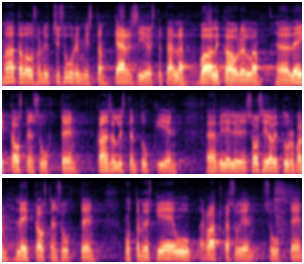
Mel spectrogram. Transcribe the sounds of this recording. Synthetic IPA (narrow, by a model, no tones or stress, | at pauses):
mɑːt̪ɑlousonyksisuːrimːist̪ɑkærsiøist̪æt̪ælːæʋɑːlikɑudelːɑleikːɑust̪ensuht̪eːn | kɑnsɑlːist̪ent̪ukien | ʋiljeløidensosiɑːlit̪urʋɑnleikːɑust̪ensuht̪eːn | mut̪ːɑmyøskieːuːrɑt̪kɑsujensuht̪eːn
